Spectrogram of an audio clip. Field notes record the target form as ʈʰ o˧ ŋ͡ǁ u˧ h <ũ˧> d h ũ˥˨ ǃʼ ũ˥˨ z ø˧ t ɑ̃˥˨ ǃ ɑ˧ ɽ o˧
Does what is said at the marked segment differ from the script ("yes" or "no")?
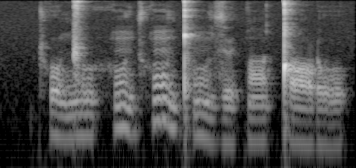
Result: no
